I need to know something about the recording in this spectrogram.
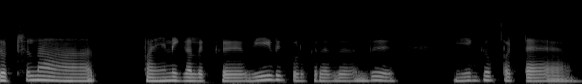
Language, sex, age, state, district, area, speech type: Tamil, female, 30-45, Tamil Nadu, Tiruvarur, rural, spontaneous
